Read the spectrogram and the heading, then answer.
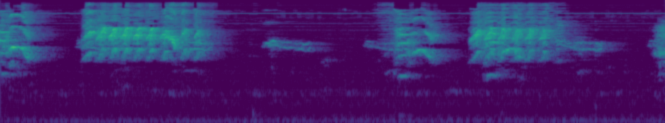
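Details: Captive-bred Grey-cheeked Bulbul, Javan form, from a breeding setup in South Jakarta, young birds perching on their second day out of the nest: harsh, buzzy high-pitched bursts, two longer rasping calls each about half a second, with short thinner notes between, quiet background.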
